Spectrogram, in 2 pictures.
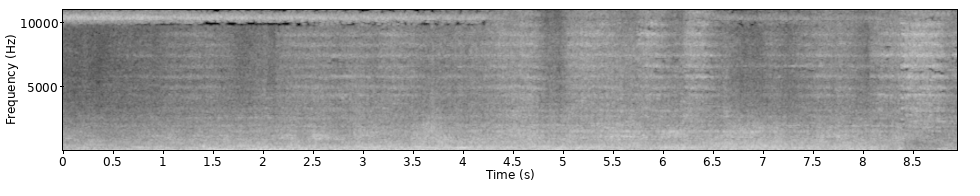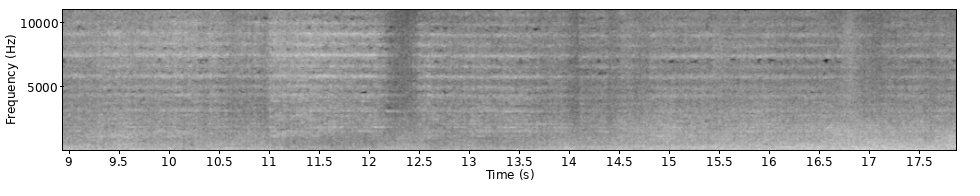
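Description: Union Pacific double-stack intermodal well cars rolling past at close range: a steady rumble of steel wheels on rail, with high-pitched wheel squeal setting in after a few seconds and occasional clatter.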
